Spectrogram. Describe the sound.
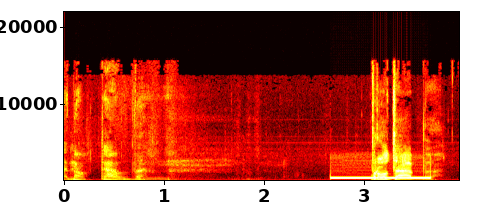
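A telephone line tone sounds while a call is placed. People talk first, then a single steady, unbroken beep of about a second starts, with a voice over it.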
